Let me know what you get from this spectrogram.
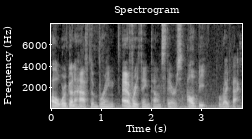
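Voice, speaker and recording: A man's put-on character voice at a fairly low pitch. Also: moderate pace. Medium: actual play. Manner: blunt, dry.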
